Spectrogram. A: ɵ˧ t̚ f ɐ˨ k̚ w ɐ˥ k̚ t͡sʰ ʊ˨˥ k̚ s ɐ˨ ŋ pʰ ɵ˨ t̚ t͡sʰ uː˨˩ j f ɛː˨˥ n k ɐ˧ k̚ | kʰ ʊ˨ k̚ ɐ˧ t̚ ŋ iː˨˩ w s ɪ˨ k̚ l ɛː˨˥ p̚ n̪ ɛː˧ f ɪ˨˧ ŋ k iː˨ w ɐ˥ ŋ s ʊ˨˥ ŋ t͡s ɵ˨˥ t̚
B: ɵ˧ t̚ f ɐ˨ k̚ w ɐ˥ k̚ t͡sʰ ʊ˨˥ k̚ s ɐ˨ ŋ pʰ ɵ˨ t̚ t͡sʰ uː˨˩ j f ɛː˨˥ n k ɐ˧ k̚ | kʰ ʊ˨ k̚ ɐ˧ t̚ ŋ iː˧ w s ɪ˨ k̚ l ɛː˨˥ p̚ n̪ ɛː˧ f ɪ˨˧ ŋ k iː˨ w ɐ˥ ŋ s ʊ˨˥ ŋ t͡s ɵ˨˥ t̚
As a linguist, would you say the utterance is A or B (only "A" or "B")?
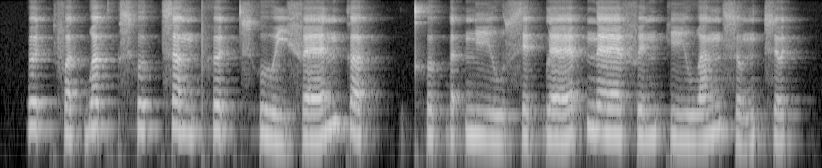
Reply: A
